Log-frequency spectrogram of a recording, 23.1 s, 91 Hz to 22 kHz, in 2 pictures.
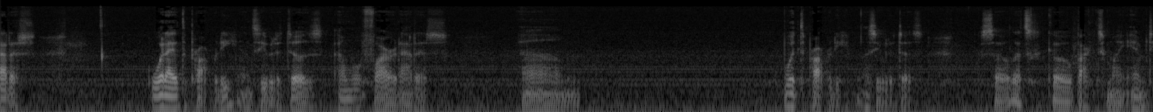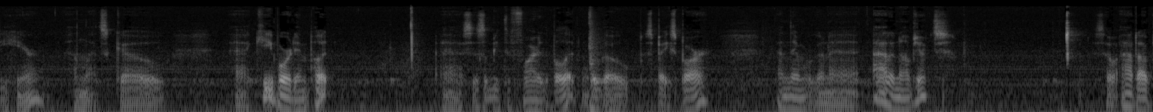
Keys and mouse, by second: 11.0 right click, 11.3 right click, 16.1-18.0 drag, 18.3 middle click, 20.0-22.0 drag.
